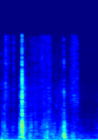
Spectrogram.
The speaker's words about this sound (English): And I think two things: pajamas and the alligator keyboard giving me lovely sounds.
